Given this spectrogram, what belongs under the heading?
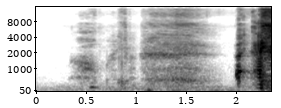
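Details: Massive forceful sneeze on day 2 of a bad cold that has gotten much worse: soft in-breath and hiss building to a loud explosive burst; sneezing.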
